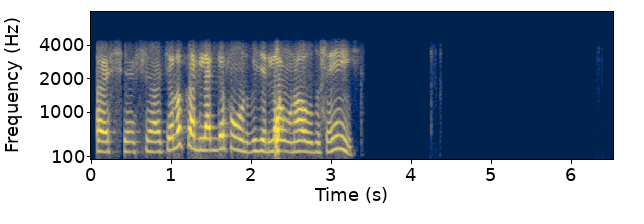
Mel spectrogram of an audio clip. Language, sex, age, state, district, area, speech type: Dogri, female, 60+, Jammu and Kashmir, Udhampur, rural, conversation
